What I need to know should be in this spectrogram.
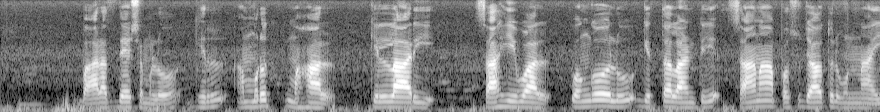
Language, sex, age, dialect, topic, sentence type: Telugu, male, 18-24, Southern, agriculture, statement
